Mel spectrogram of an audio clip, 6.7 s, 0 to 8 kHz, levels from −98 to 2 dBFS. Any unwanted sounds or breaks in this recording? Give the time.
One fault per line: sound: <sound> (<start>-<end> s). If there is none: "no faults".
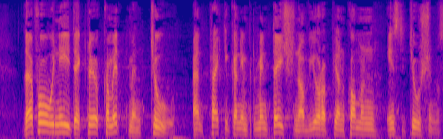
no faults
